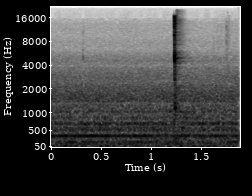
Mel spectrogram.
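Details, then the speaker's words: Stiebel Eltron 2.5-gallon electric water heater, thermostat opened and its loosened contactor tightened: one crisp click over a quiet hum as the dial turns; the contactor that switches the heater on is closing cleanly. "you heard that? That's the contactor that turns the water heater on."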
